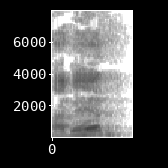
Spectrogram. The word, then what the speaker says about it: haber: Y para el verbo haber, yo he, tú has, él ha. On ne prononce pas H.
